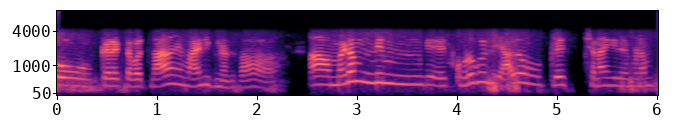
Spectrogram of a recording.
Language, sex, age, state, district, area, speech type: Kannada, female, 18-30, Karnataka, Kodagu, rural, conversation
